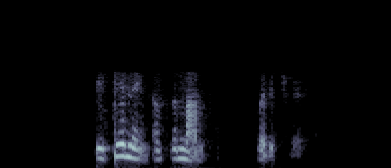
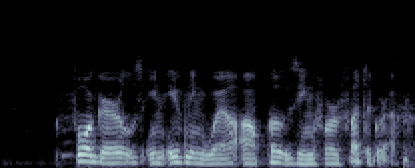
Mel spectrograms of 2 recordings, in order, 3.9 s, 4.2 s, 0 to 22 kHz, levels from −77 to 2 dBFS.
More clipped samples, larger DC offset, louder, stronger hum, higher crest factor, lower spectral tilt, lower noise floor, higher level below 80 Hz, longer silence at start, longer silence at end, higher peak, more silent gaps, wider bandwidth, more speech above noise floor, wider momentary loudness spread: neither; neither; second, -27 LUFS vs -21 LUFS; neither; about the same, 20 dB vs 18 dB; second, -4.5 dB/octave vs -10.5 dB/octave; first, -84 dBFS vs -67 dBFS; second, -72 dBFS vs -56 dBFS; first, 0.95 s vs 0.6 s; first, 1.15 s vs 0 s; second, -10 dBFS vs -4 dBFS; neither; second, 4 kHz vs 5.2 kHz; first, 58 dB vs 46 dB; first, 14 LU vs 8 LU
